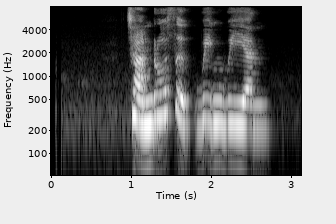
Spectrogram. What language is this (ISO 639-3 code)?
tha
